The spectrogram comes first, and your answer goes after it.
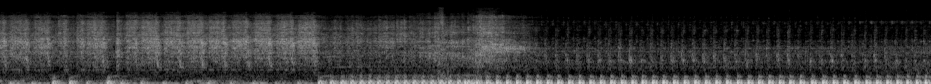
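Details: Polaris Outlaw 50cc quad, a non-runner fixed by cleaning the carb and the built-up pilot jet: uneven cranking gives way to a firm, regular putter that rises on choke and holds steady; normal start and idle.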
